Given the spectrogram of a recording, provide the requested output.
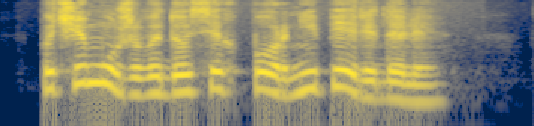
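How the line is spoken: Stern young man. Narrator (Russian): строго обратился молодой человек к Вельчининову

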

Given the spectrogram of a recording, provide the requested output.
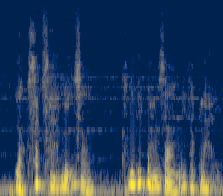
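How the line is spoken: Breathy intimate whisper. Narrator (Vietnamese): nói qua hơi thở

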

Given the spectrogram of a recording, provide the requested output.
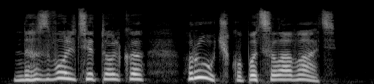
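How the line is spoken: Hoarse admirer's speech. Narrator (Russian): проговорил охрипший поклонник

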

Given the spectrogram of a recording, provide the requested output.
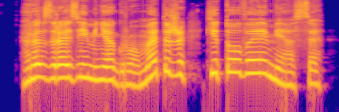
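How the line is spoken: Exclamation, stout man. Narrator (Russian): воскликнул викинг плотного телосложения, явно большой любитель покушать

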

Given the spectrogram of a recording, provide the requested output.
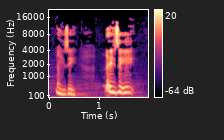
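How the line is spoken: Old woman wailing piteously. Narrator (Vietnamese): miệng bà kêu lên những tiếng thảm thiết

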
